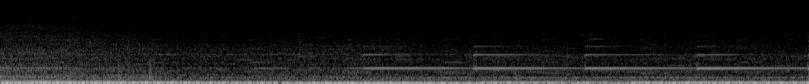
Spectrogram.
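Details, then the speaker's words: 1989-1997 Ford F250/F350 7.5L 460 gas V8 after Saginaw power steering pump upgrade and bleeding, fluid level good, at idle: smooth, even low rumble with no pump whine or groan, much quieter than before; normal pump operation. "Hear how quiet that thing is. So much better. I mean, what a difference."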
